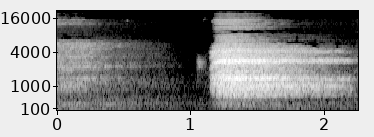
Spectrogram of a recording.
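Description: Close, deep yoga breathing in tree pose: a long soft exhale tapers into a brief pause, then a strong breath of air is drawn in.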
